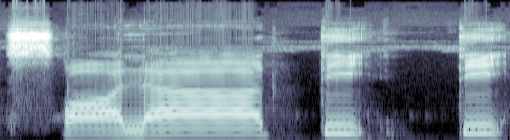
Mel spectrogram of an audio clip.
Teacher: تا کے نیچے زیر ہے، زیر کو معروف ادا کرنا ہے. صلاتی تی ہم.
